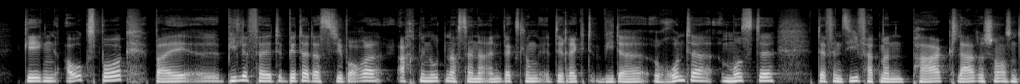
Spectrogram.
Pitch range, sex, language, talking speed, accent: 120-145 Hz, male, German, 135 wpm, German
